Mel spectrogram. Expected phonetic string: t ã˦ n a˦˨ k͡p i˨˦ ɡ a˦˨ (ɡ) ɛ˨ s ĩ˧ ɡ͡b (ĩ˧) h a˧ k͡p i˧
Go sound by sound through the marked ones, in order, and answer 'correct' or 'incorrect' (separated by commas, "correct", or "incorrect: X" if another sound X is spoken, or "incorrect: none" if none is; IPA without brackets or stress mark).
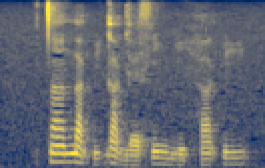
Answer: correct, incorrect: ĩ˨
